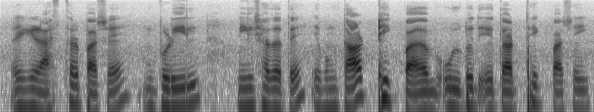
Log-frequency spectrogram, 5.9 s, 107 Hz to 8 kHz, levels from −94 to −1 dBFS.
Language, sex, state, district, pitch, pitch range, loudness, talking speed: Bengali, male, West Bengal, North 24 Parganas, 130 Hz, 125-140 Hz, -21 LUFS, 140 wpm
